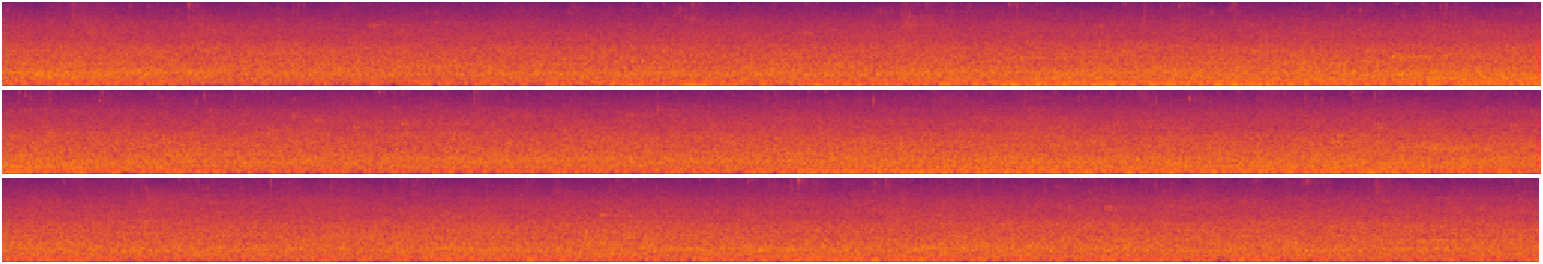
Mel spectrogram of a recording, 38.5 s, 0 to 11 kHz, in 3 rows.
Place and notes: Ponta Do Sol, Portugal - water inside tunnel
water dripping and flowing inside a tunnel, reveberation and resonance, church audio binaurals with zoom h4n
1 December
